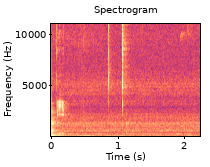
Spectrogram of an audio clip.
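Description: Quiet room tone with two faint, short clicks about a second in, a fifth of a second apart.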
